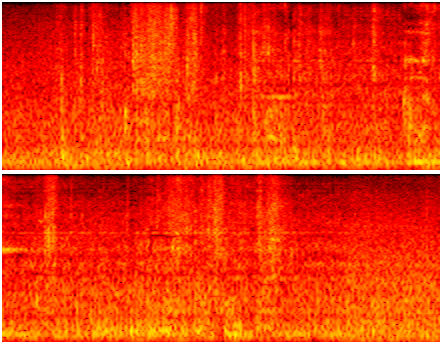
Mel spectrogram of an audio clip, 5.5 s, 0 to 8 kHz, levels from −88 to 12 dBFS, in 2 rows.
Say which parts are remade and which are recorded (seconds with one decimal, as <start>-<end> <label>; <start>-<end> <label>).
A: 0.0-1.6 recorded; 1.6-4.9 remade; 4.9-5.5 recorded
